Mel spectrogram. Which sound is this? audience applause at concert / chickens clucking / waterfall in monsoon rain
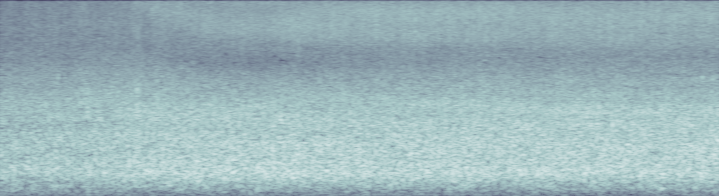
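waterfall in monsoon rain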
